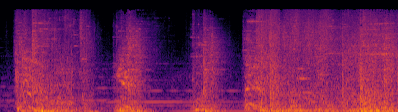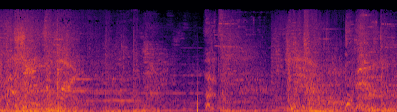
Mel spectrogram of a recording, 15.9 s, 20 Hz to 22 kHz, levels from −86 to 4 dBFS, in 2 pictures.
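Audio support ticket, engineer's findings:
Loud pop, 0.83–0.86 s and 11.90–11.93 s. Likely a voltage step from a plug, switch, static discharge or driver glitch entering the chain. Each is a single sharp pop, about 20 dB and about 15 dB above the audio, which continues underneath.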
